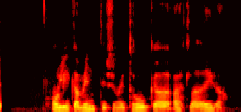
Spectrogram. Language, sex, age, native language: Icelandic, male, 14, Icelandic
